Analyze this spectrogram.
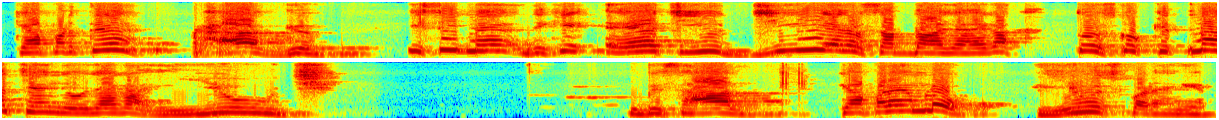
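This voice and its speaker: Teacher drilling phonics, question then answer. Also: low-quality recording. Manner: asks each question, then answers it in a lower voice; slow, repetitive drilling, spells out letters one by one. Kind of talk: phonics lesson for young children.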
